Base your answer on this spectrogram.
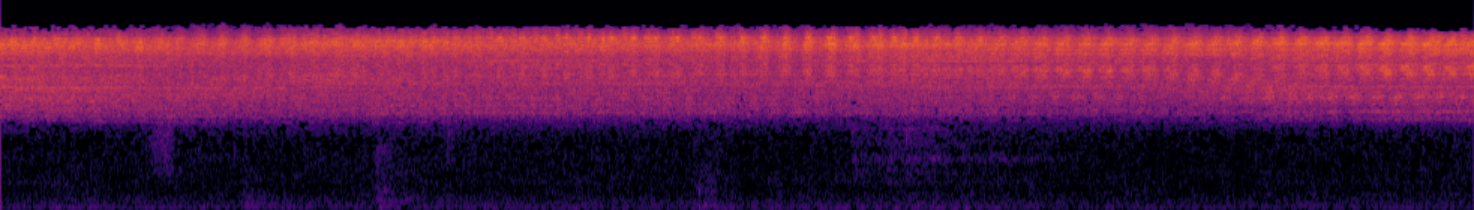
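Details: Washiwashi or bear cicada, spreading in numbers, calling from trees and grass: a shrill buzzing drone with a few soft knocks early on, growing louder and more strongly pulsed, around three beats per second, toward the end.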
